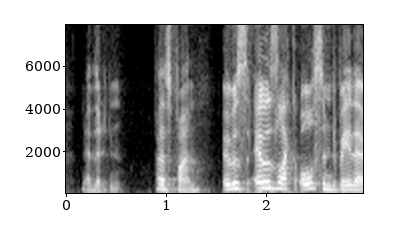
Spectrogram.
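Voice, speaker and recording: A woman speaks very fast in an Australian accent, her intonation lively. The recording is very clean, with a silent background. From Australia, Queensland, Sunshine Coast. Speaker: professional boxer. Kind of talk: casual chat.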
